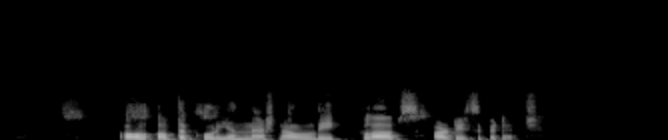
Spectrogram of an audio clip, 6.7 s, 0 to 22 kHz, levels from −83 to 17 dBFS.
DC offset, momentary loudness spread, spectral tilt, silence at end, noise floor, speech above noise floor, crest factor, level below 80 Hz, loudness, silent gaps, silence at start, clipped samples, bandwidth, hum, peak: under 0.1%; 16 LU; -7.5 dB/octave; 1.35 s; under -90 dBFS; over 67 dB; 22 dB; -64 dBFS; -23 LUFS; none; 1.25 s; under 0.1%; 7.6 kHz; none; -4 dBFS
